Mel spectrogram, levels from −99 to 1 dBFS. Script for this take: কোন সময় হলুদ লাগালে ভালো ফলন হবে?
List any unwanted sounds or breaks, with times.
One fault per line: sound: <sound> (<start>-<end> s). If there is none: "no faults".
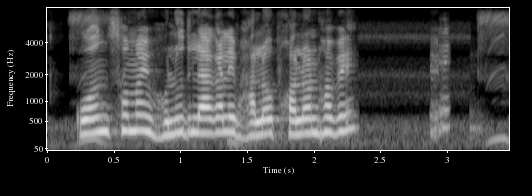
sound: laugh (2.9-3.0 s)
